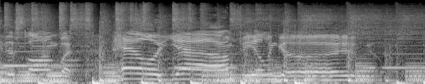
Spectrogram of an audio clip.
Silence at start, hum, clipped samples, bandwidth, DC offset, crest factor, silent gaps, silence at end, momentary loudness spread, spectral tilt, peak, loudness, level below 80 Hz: 0 s; none; under 0.1%; 20 kHz; under 0.1%; 10 dB; none; 0 s; 4 LU; -4.5 dB/octave; 0 dBFS; -10 LUFS; -16 dBFS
